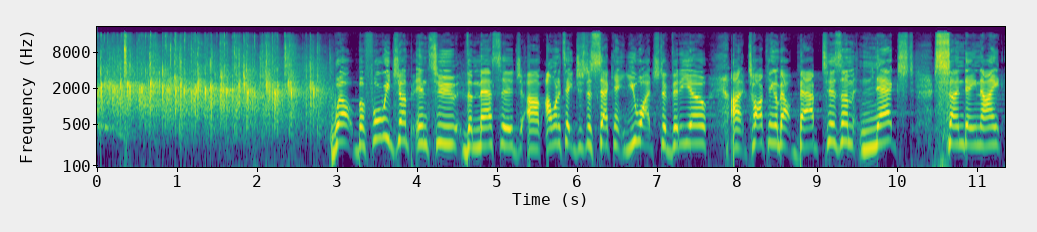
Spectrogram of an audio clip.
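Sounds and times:
church congregation applauding to welcome online viewers: 0:00.0 - 0:03.0
speech: 0:02.9 - 0:11.3.

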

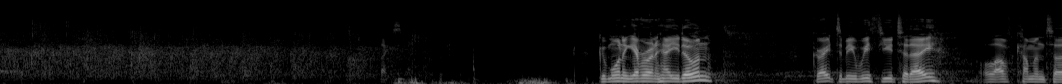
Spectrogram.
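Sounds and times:
church congregation clapping to welcome a guest youth pastor: 0:00.0 - 0:04.7
speech: 0:06.0 - 0:07.4, 0:08.2 - 0:10.6.

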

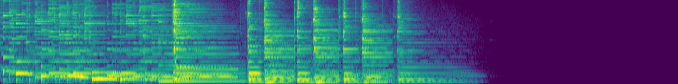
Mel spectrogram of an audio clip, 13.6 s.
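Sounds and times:
acoustic music: 0:00.0 - 0:09.6.

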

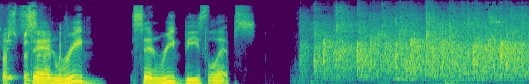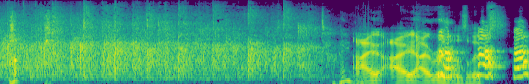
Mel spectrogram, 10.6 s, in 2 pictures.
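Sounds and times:
speech: 0:00.0 - 0:03.2, 0:08.7 - 0:10.5
applause sound effect: 0:02.9 - 0:08.7
laughter: 0:03.9 - 0:10.5.

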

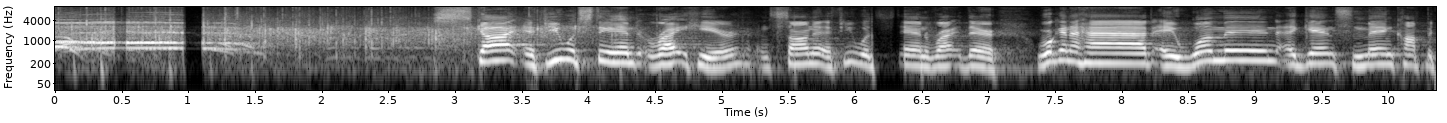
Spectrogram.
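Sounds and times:
church audience clapping to welcome young adult leaders: 0:00.0 - 0:04.5
speech: 0:03.2 - 0:10.3.

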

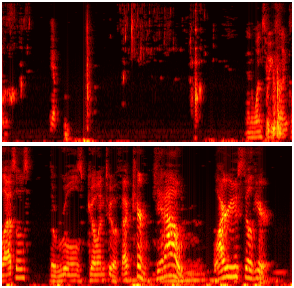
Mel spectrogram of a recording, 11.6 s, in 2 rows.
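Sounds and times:
scotch being poured: 0:00.0 - 0:00.8, 0:02.1 - 0:04.3
speech: 0:04.9 - 0:11.2.

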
